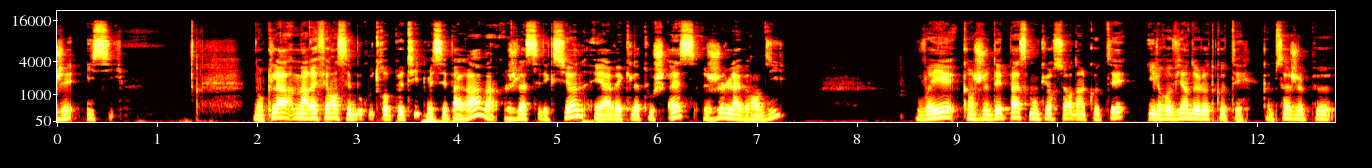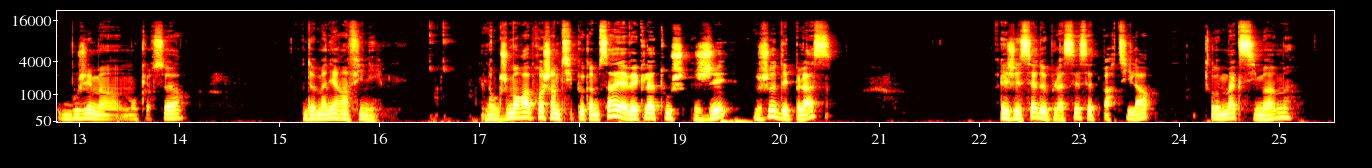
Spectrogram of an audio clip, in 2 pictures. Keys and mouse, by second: 5.3 s, 16.6 click, 18.6 click, 19.5 g.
